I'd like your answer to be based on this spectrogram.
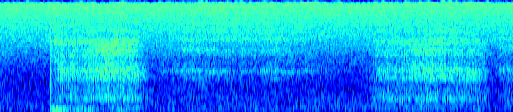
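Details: Soft, snuffly snores from a dog sleeping soundly, eyes rolling and twitching, two breaths heard over steady room hiss; snoring.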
